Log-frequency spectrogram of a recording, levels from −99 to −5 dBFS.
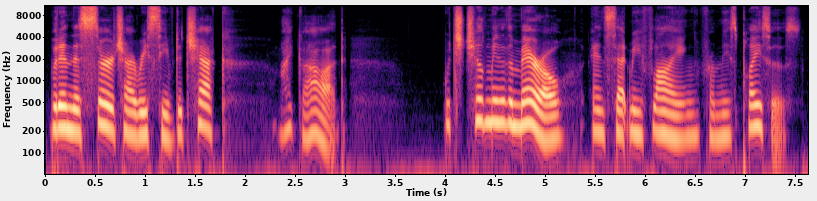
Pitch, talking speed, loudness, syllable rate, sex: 200 Hz, 180 wpm, -18 LUFS, 4.9 syllables/s, female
